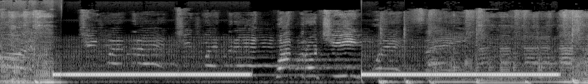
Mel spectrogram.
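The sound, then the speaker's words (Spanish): A phone ringback tone heard while calling from a car: two long, steady electronic beeps separated by a short pause, loud, with busy background sound underneath. “Voy a llamarle a ver si tiene a bien bajar, que no tengo ganas de seguir esperando en el coche.”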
